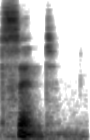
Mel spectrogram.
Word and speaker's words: cent: Notice that C is pronounced like TS, so cent, cent.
